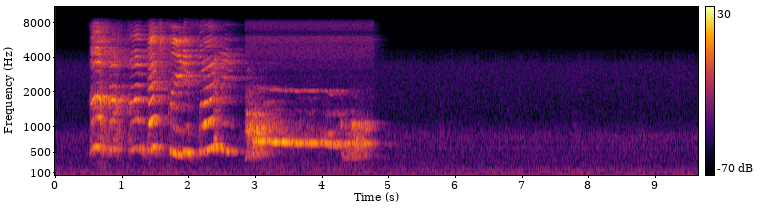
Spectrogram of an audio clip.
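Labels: First, there is laughter. Following that, you can hear a dog.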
